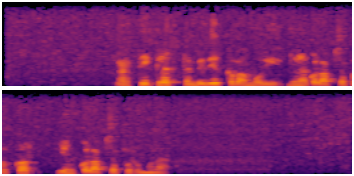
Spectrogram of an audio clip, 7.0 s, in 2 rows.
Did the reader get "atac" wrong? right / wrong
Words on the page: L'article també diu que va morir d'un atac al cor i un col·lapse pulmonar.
wrong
